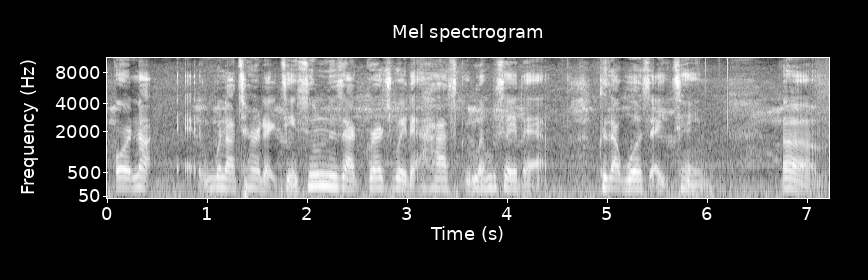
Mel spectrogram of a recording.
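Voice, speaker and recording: A woman's voice: lowish voice, gravelly, background noise. A woman in her late thirties telling a personal story in a casual vlog, rambling and often stopping to correct herself. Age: 30s. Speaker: vlogger.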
